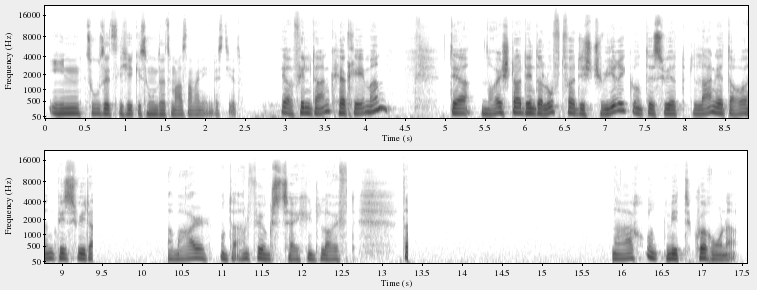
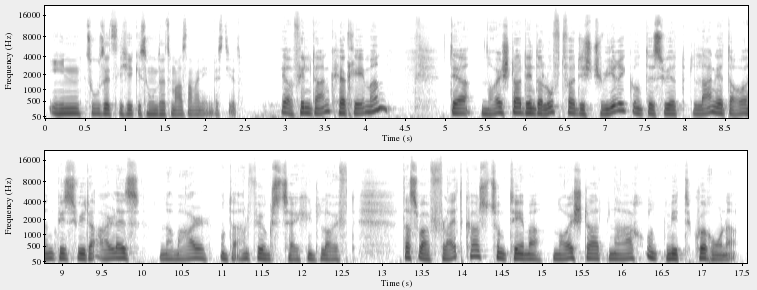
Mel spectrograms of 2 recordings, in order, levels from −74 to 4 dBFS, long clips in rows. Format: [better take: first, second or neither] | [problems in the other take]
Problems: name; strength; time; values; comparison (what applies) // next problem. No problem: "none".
second | audio cutting out; at 9.5 s for 1 s and at 13 s for 2.5 s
